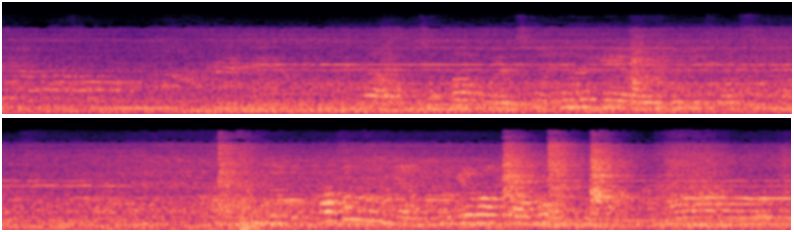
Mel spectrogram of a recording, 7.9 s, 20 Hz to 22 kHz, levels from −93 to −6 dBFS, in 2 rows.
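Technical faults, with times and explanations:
No technical faults can be heard in this recording of sounds. There is nothing here that needs a time or an explanation.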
